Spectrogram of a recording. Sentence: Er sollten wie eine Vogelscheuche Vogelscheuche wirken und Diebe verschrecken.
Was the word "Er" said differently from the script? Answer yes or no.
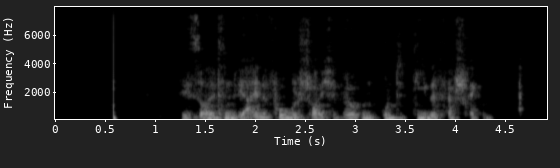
yes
